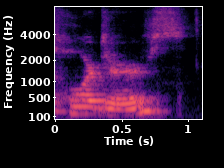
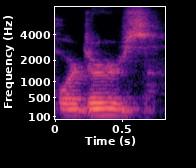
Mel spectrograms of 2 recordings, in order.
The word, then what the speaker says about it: hors d'oeuvres: I love hors d'oeuvres. It's pronounced hors d'oeuvres.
